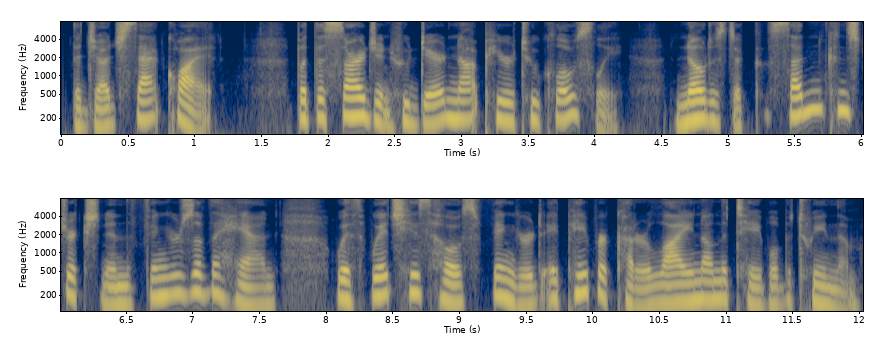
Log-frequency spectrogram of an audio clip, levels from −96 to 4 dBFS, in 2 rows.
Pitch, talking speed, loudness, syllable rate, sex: 170 Hz, 185 wpm, -19 LUFS, 5.3 syllables/s, female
